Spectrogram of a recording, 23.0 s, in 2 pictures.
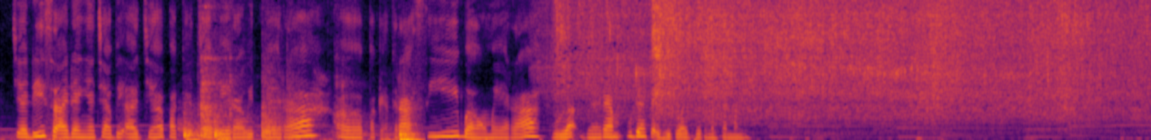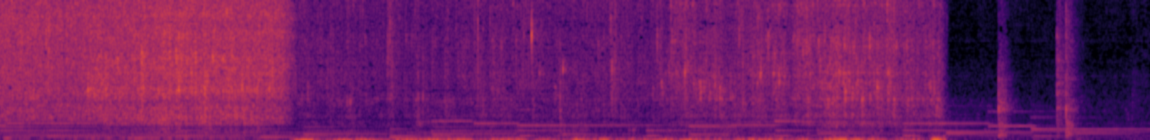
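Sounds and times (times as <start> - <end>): background music: 0.0 - 23.0
food sizzling in oil: 5.3 - 21.0.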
